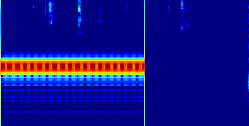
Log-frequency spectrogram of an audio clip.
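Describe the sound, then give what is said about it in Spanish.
A steady, mid-pitched telephone line tone sounds while a call is dialed. It holds evenly for about two seconds, then cuts off abruptly into silence, and a brief faint noise follows at the very end. “Ya te lo estoy marcando para ver qué show.”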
